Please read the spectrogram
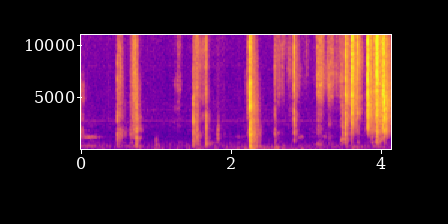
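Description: Hockey trading cards being thumbed through one by one, a series of short, dry flicks and slides of card against card. One sharper snap comes a little past halfway, and the flicks come quicker near the end.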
